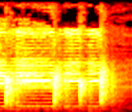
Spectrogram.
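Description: A congregation claps along during sermon praise. Rhythmic hand claps sound over sustained tones of singing or music, with a few sharper bursts of clapping.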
